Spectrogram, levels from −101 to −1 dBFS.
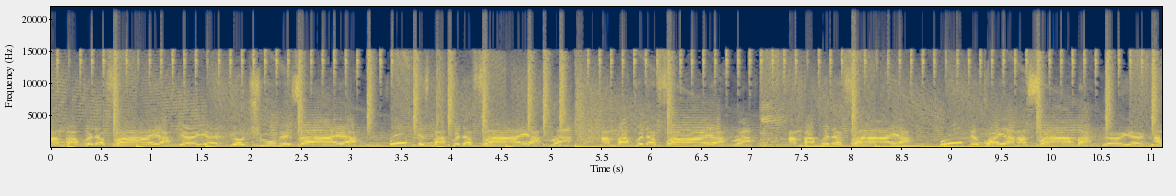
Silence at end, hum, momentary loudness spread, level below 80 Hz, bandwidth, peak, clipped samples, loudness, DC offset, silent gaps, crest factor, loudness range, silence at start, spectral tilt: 0 s; none; 3 LU; -16 dBFS; over 20 kHz; 0 dBFS; 0.8%; -8 LUFS; under 0.1%; none; 8 dB; 1 LU; 0 s; -3.5 dB/octave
